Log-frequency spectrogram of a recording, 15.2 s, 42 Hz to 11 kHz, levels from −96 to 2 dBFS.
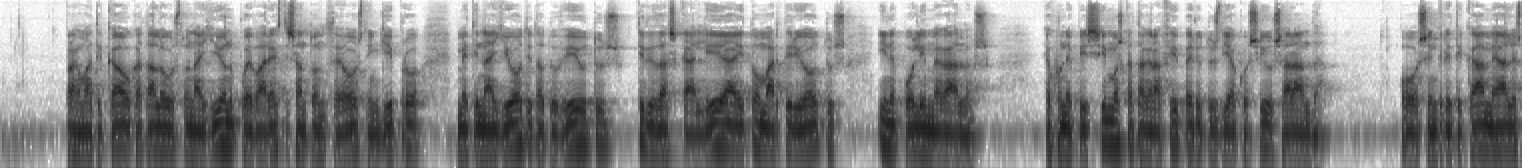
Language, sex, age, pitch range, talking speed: Greek, male, 40-59, 80-95 Hz, 140 wpm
